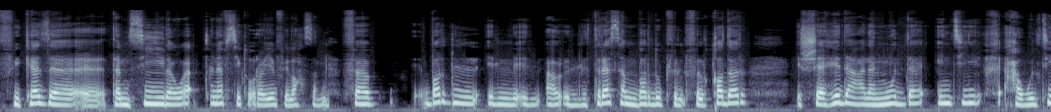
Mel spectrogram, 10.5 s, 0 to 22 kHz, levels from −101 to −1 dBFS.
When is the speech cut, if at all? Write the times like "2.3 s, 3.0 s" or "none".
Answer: 1.7 s, 2.1 s, 2.4 s, 2.8 s, 3.3 s, 4.5 s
